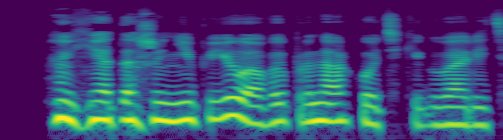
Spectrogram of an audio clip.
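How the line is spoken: Laughing. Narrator (Russian): рассмеялся Руслан

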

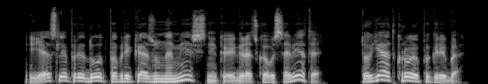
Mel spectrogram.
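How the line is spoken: Calm statement. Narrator (Russian): спокойно заявила Молс

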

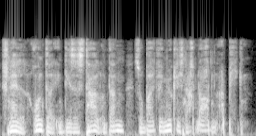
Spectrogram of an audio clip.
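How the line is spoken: Whispered. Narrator (German): flüsterte Frodo

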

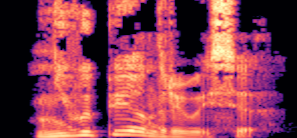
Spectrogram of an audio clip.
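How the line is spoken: Calm advice. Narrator (Russian): спокойно посоветовал один из них

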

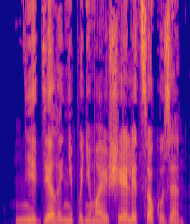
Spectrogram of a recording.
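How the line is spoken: Smirking snort. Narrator (Russian): хмыкнул блакориец

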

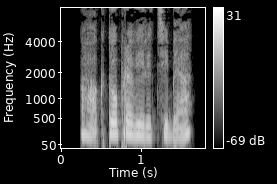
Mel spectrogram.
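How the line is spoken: Grumbling. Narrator (Russian): проворчал Джейкоб

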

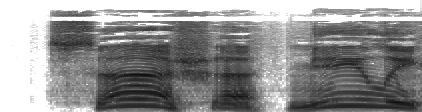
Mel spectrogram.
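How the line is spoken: Chuckling. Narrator (Russian): хохотнул великий князь

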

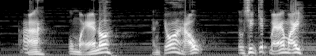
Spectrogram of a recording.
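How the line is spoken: Angry shouting. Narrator (Vietnamese): tiếng Thằng Sinh quát lên

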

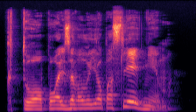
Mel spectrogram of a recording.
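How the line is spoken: Growled. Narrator (Russian): рыкнул Чоп

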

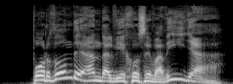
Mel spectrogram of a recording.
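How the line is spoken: Group exclaiming. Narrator (Spanish): exclamaron

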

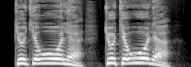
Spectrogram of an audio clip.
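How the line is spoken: Girl shouting. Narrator (Russian): закричала девочка

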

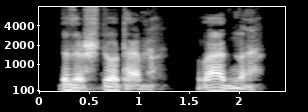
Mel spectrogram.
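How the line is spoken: Weary sighing coach. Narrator (Russian): вздохнул наш, заметно уставший от всей этой нервотрепки тренер

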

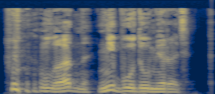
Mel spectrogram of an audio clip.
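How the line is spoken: Chuckling. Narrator (Russian): хохотнул Артем

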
